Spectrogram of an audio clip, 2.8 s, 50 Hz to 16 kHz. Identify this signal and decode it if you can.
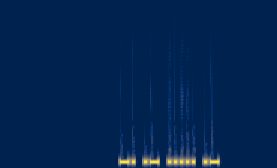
Morse code, heard as a keyed tone, about 40 wpm, 700 Hz. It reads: NA5A
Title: USA Call Signs - 4x Character Spacing - 40wpm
